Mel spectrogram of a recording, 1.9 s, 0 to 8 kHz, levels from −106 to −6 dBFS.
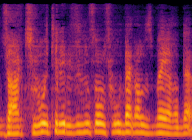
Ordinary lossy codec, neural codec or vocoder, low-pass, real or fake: MP3, 48 kbps; codec, 24 kHz, 1 kbps, SNAC; 7.2 kHz; fake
